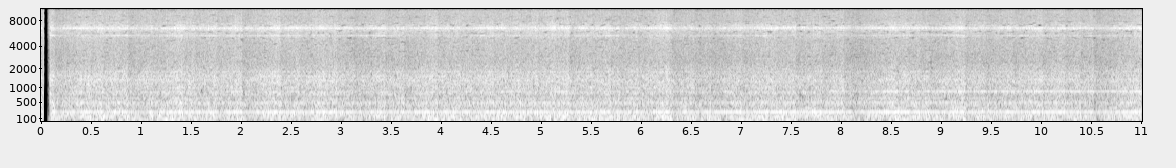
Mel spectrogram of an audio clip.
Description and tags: On board the car ferry crossing The Clyde in Scotland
